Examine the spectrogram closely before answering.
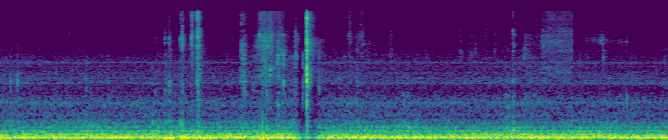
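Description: Small sharp metal clicks and scrapes as a pointed metal pick works at the metal end cap of a leather handbag handle to detach it, the loudest click about three seconds in, over a steady low hum.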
